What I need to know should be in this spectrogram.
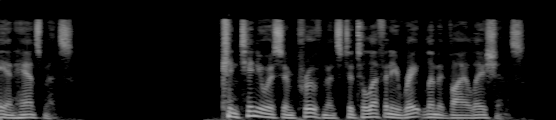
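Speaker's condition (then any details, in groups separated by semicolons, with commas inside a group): No condition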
